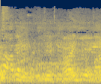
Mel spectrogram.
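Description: Overlapping chatter of several voices talking at once, children's voices among them.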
